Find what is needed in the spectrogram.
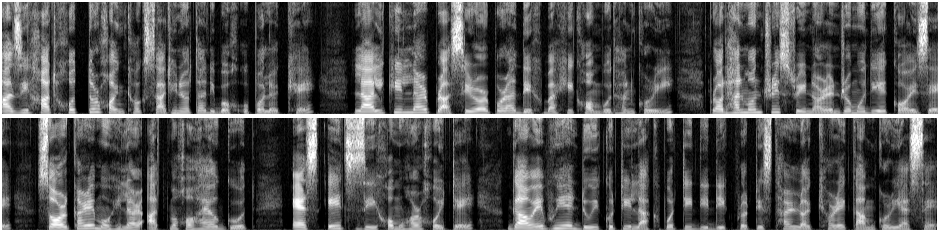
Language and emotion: Assamese, neutral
